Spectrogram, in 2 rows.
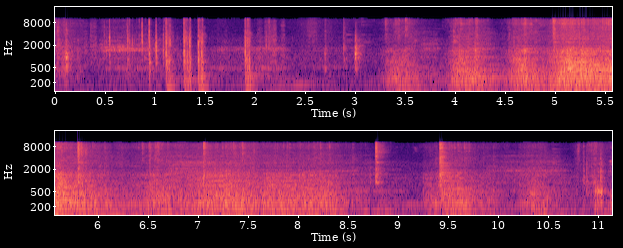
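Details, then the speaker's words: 2017 Ford F-150 4WD with ABS codes C0031 and AdvanceTrac/hill assist faults: hand-spun front hub gives a dry gritty rasp between clicks and knocks; worn front wheel bearing, hub replaced. "all right well this thing needs a wheel bearing do you hear"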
